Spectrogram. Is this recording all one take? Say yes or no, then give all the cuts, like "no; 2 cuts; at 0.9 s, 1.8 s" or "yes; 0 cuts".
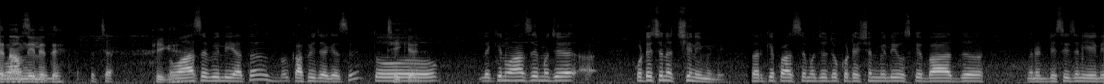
no; 1 cut; at 7.4 s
